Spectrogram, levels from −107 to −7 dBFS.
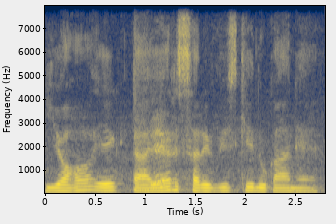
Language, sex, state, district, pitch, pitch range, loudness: Hindi, male, Arunachal Pradesh, Lower Dibang Valley, 130 Hz, 125-140 Hz, -16 LUFS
